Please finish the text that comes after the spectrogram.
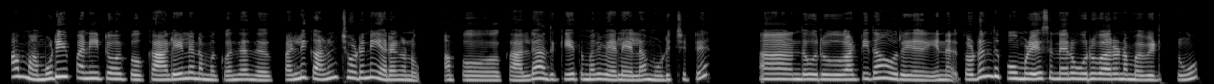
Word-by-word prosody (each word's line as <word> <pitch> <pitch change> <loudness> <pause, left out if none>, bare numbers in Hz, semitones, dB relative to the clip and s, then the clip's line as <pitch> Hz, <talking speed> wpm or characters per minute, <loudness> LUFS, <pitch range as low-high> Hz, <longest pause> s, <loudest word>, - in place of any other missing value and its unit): ஆமா. 350 -7 +2
முடிவு 360 +7 +5
பண்ணிட்டோம், 275 -2 +1
இப்போ 230 -1 -3 0.2
காலையில 235 +5 +3
நமக்கு 215 -3 -2
வந்து 225 +1 -1
அந்த 215 -2 -1 0.3
பள்ளிக்கு 270 +5 0
அமிச்சி 320 +8 -1
உடனே 295 +2 +1
இறங்கணும். 215 -3 -2 0.3
அப்போ 205 -1 -7 0.4
காலையில 195 +5 0
அதுக்கேத்த 235 +1 -2
மாதிரி 240 +1 +1
வேலையெல்லாம் 210 +1 0
முடிச்சுட்டு, 220 - -5 0.6
ஆ - - +1 0.3
அந்த 240 -1 +1
ஒரு 230 0 0 0.2
வாட்டி 230 +3 -1
தான். 290 0 +2
ஒரு 225 -3 +1 0.3
என்ன 210 -1 -1 0.2
தொடர்ந்து 360 +11 +1
போ 275 - +1
முடியாது, 260 +1 +3
சில 270 - -2
நேரம் 260 0 +1
ஒரு 255 0 +1
வாரம் 245 0 +3
நம்ம 230 -2 +1
விட்டுடுவோம். 215 +6 -4
240 Hz, 170 wpm, -22 LUFS, 220-270 Hz, 0.6 s, முடிவு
